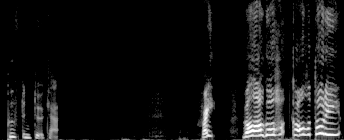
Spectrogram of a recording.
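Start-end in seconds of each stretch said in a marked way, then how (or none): 3.0-5.1 high, loud flustered rush; hasty exit. A narrator's reading. Shigure escaping before the fight, hasty flustered. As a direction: bolt out talking.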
